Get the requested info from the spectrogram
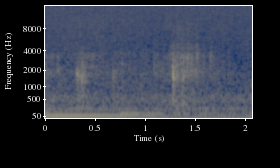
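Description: Near silence broken by a few faint clicks and taps of hands handling a trading-card box, the clearest a little past halfway.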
